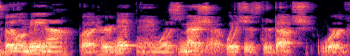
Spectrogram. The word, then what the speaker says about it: Meisje: And how do you pronounce the name Meisje? This the Frisian woman. Meja. Meja.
